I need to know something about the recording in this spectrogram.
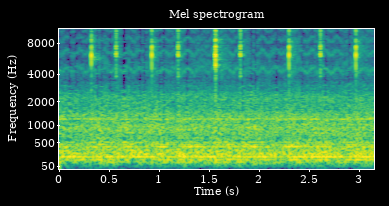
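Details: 12 V SPDT relay on a supply, switched on and off: sharp dry clicks, about three a second, over a quiet room hum, as the armature snaps cleanly between normally-closed and normally-open contacts; normal relay operation.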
